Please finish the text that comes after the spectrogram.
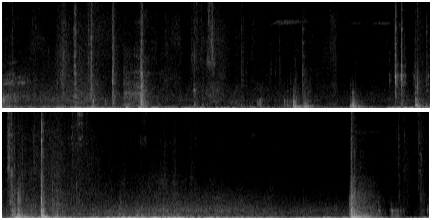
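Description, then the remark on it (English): A car door is opened with a series of clicks and dull thunks, then slammed shut with one heavy bang near the end. No one speaks. “got out of the car and began pacing back and forth with a cigarette.”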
